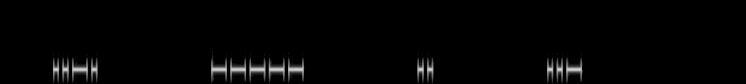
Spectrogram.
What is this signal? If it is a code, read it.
Morse code, heard as a keyed tone, about 25 wpm, spaced as for 7 wpm, 700 Hz. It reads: F0IU
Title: USA Call Signs - 5 Characters - 8x Character Spacing - 25wpm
